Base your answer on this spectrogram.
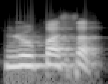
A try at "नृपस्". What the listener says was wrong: नृपस नहीं, ये स्वतः आधा है, नृपस।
